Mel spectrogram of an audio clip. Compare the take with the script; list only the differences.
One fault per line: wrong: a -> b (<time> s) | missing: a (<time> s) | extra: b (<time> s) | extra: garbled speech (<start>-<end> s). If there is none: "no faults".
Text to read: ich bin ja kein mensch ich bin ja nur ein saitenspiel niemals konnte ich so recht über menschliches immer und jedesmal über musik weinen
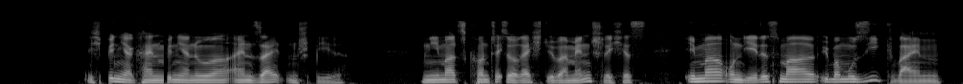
missing: mensch ich (1.6 s)
missing: ich (5.0 s)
